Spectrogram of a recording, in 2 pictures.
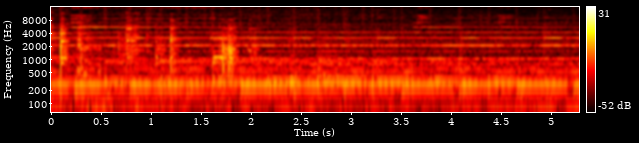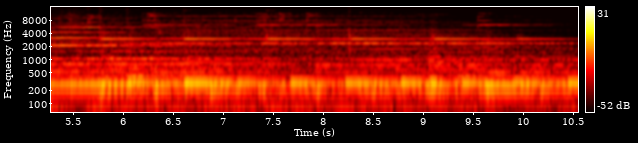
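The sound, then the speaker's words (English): A few sharp wine glass clinks ring out close together at the start in a toast, followed by a steady sustained ringing tone that lingers to the end. “Let's do this once again. Okay. Cheers. Cheers.”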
